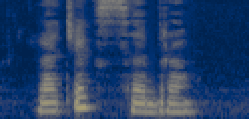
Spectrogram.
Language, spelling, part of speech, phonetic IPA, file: Polish, lać jak z cebra, phrase, [ˈlat͡ɕ ˈjak ˈs‿t͡sɛbra], LL-Q809 (pol)-lać jak z cebra.wav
